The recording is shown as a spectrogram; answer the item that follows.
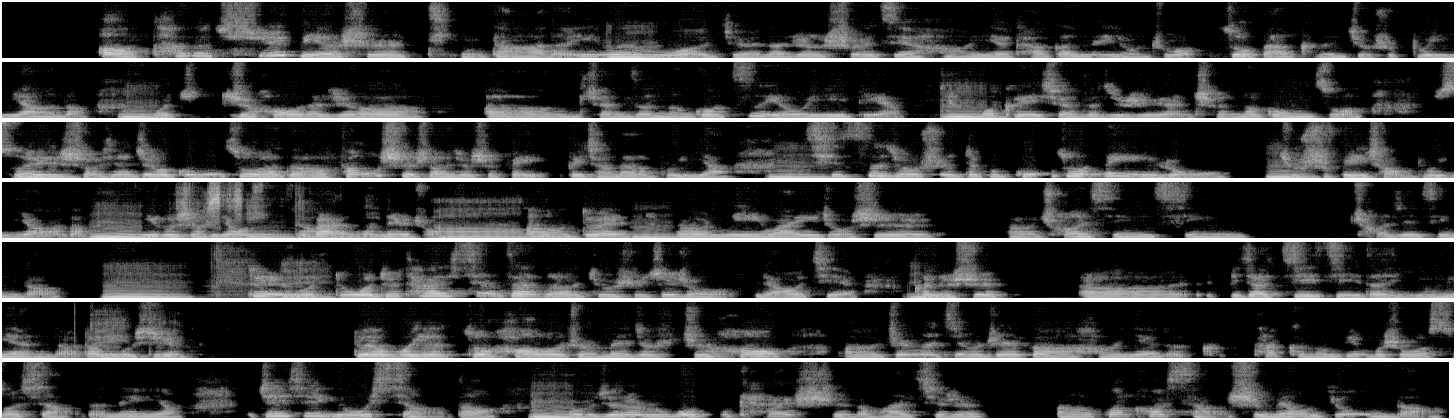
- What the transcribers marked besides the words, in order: none
- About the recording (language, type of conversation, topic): Chinese, advice, 我该如何决定是回校进修还是参加新的培训？
- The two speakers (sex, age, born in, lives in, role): female, 20-24, China, United States, user; female, 55-59, China, United States, advisor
